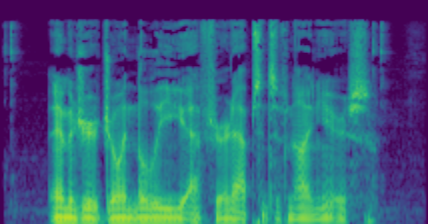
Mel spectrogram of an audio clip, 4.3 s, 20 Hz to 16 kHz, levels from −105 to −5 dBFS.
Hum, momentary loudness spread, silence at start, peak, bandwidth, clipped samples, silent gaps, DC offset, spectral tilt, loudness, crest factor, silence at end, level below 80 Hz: none; 7 LU; 0.5 s; -4 dBFS; 11.5 kHz; under 0.1%; none; under 0.1%; -5.5 dB/octave; -24 LUFS; 20 dB; 0.55 s; -34 dBFS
